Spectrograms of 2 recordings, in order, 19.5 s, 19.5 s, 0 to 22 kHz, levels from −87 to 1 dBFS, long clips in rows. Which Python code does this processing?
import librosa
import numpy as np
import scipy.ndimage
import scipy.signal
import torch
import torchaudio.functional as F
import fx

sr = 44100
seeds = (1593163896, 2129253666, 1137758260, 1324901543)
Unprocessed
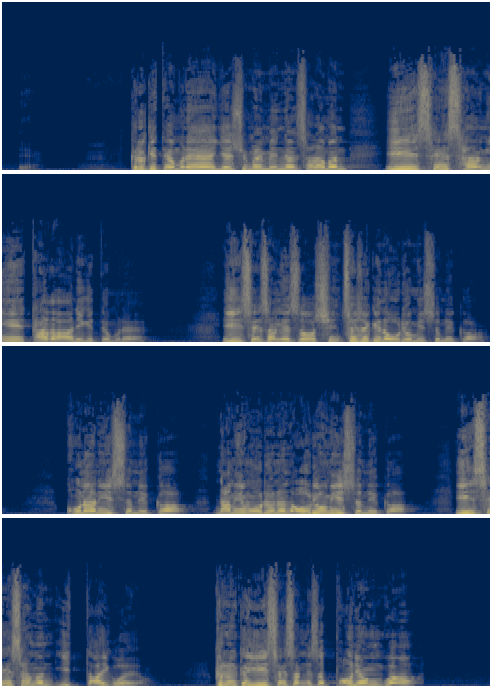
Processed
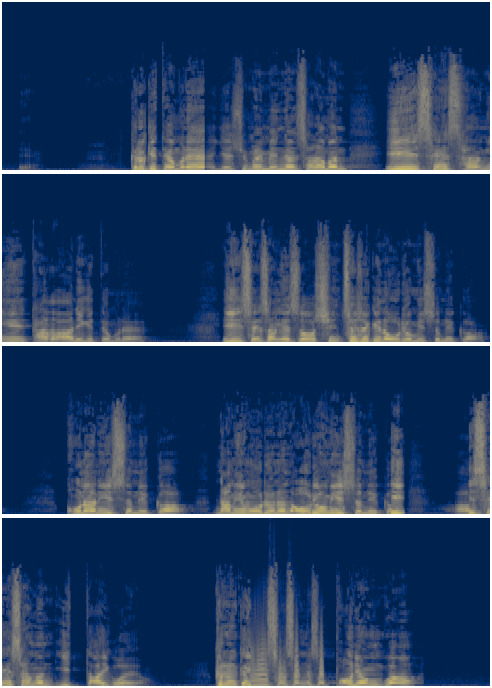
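

y = fx.comb_fb(x, sr, f0_hz=99.0, decay_s=0.22, harmonics='all', damping=0.0, mix_pct=60, at=(4.45, 5.49))
y = fx.highpass(y, sr, hz=200.0, slope=12, at=(9.52, 10.45))
y = fx.transformer_sat(y, sr, knee_hz=2700.0, at=(17.13, 17.99))
y = fx.edit(y, sr, fx.fade_in_span(start_s=2.03, length_s=0.68),
    fx.reverse_span(start_s=13.66, length_s=0.78), tone=tone)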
